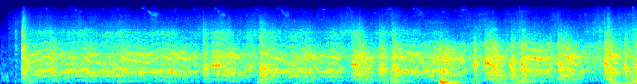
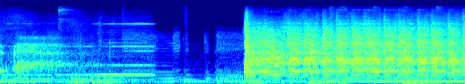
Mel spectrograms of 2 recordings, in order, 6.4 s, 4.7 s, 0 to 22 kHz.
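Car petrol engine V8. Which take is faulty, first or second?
first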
